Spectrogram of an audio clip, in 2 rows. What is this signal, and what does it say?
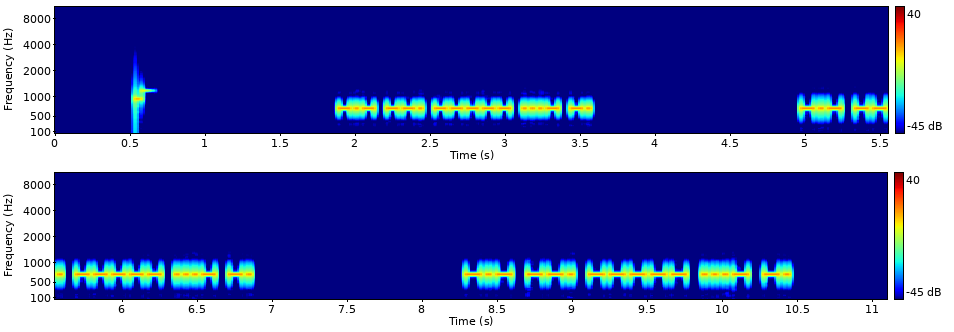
Morse code, heard as a keyed tone, about 35 wpm, 700 Hz. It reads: KG0VN KG0VN KG0VN
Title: Speed Racing - USA 2x2 Call Signs 30wpm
